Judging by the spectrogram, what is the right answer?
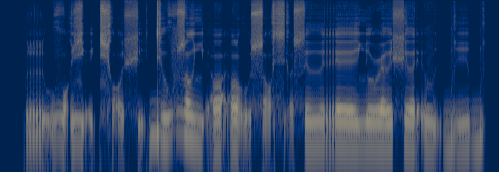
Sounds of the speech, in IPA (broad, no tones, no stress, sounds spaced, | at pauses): r ṵ v ɔ̰ ʑ ḛ t͡ɕʰ ɔ̰ ʃ ḭ dʲ u v z ɔ ʎ ḛ lˠ ḭ lˠ ṵ s ɔ̰ sʲ ɔ̰ s ɨː r eː ʎ u ɭ ɘ ʃ ɘ ɾ ḛ v ḭ b i b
